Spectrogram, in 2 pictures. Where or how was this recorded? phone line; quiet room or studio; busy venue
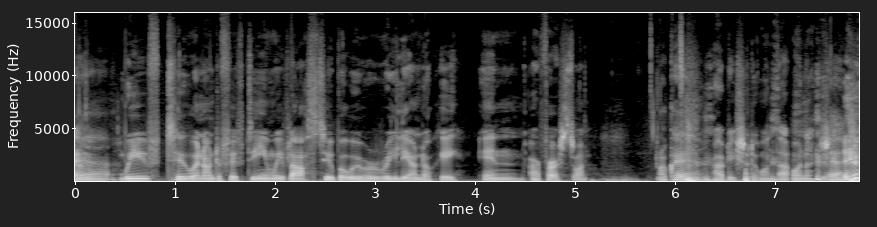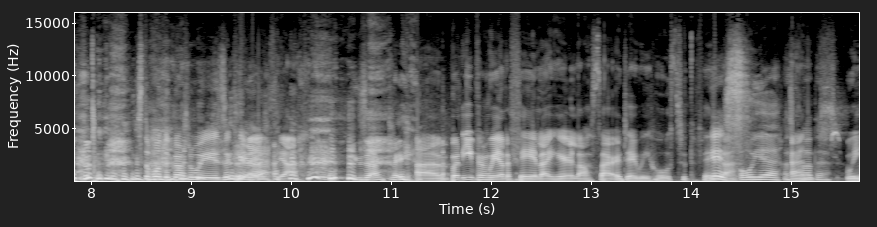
busy venue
